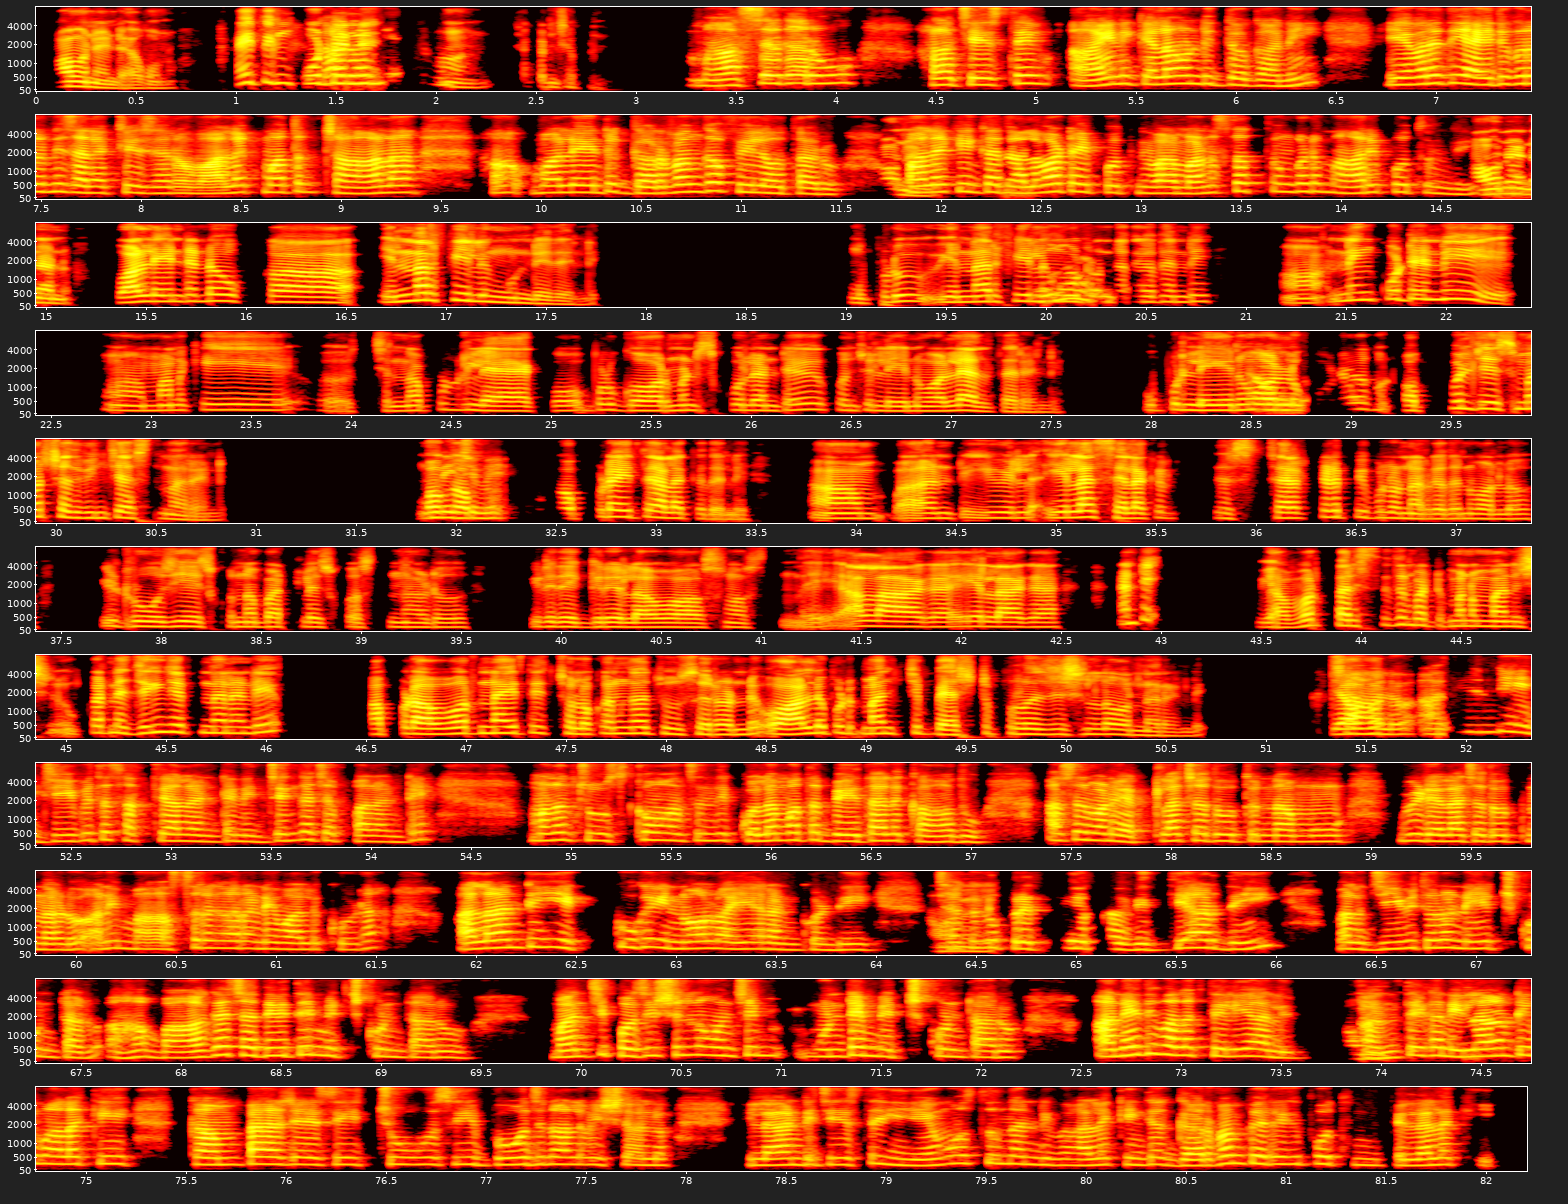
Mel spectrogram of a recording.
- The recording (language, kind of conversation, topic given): Telugu, podcast, చిన్నప్పటి పాఠశాల రోజుల్లో చదువుకు సంబంధించిన ఏ జ్ఞాపకం మీకు ఆనందంగా గుర్తొస్తుంది?
- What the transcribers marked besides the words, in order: other background noise; in English: "సెలెక్ట్"; in English: "ఇన్నర్"; in English: "ఇన్నర్"; in English: "గవర్నమెంట్"; tapping; in English: "సెలెక్టెడ్"; in English: "బెస్ట్"; in English: "పొజిషన్‌లో"; in English: "కంపేర్"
